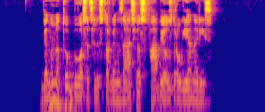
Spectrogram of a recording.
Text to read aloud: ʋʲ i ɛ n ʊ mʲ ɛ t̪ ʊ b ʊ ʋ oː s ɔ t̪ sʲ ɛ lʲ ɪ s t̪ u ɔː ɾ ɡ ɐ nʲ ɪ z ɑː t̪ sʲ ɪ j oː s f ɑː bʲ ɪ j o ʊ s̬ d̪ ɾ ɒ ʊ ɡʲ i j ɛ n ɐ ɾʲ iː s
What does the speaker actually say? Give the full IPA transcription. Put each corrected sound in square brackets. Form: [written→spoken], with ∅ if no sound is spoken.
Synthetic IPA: ʋʲ i ɛ n ʊ mʲ ɛ t̪ ʊ b ʊ ʋ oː s ɔ t̪ sʲ ɛ lʲ ɪ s t̪ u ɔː ɾ ɡ ɐ nʲ ɪ z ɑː t̪ sʲ ɪ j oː s f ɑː bʲ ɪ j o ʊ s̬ d̪ ɾ ɒ ʊ ɡʲ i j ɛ n ɐ ɾʲ iː s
